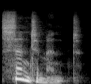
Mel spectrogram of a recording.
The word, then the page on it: sentiment: British English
